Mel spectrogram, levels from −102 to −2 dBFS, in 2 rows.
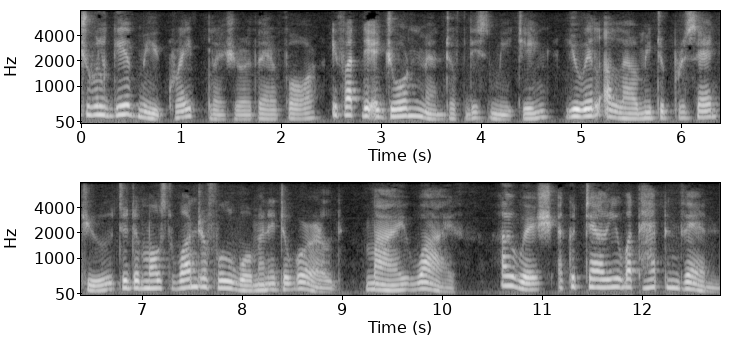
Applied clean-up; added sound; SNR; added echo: none; none; none; none.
